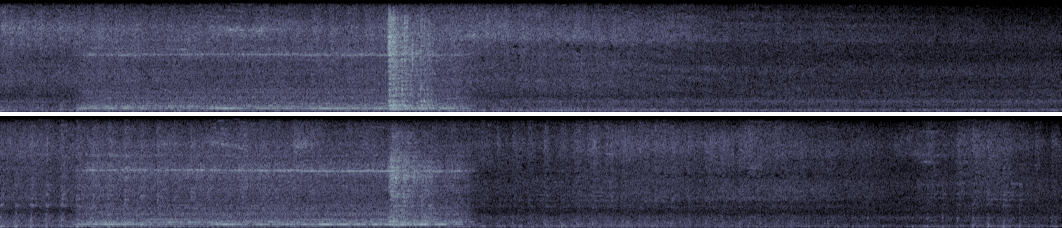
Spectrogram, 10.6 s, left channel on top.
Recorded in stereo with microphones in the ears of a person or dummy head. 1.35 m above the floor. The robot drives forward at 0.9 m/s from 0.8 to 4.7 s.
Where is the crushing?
60° left (ahead or behind), 2.5 m; by 4.3 s 55° left (ahead or behind), 3 m.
